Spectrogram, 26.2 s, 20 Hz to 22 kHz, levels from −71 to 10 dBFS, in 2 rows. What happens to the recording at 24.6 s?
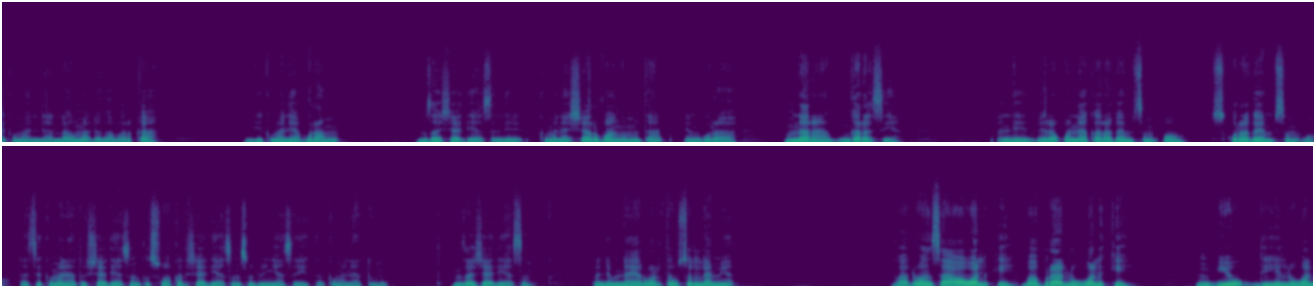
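At 24.6 s the speech plays through intact, with no dropout, click, distortion or other fault at that point.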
